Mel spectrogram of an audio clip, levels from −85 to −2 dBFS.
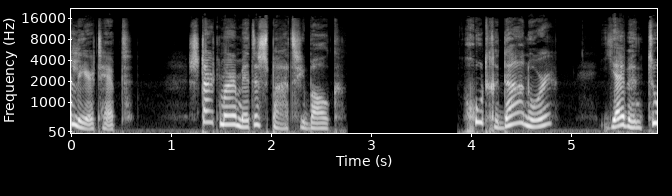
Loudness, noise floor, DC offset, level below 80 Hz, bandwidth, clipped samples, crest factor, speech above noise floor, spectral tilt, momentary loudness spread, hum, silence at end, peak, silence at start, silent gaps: -15 LUFS; under -90 dBFS; under 0.1%; -42 dBFS; 17 kHz; under 0.1%; 16 dB; over 75 dB; -3.5 dB/octave; 11 LU; none; 0 s; 0 dBFS; 0 s; none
